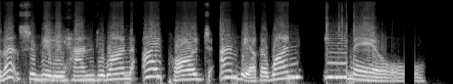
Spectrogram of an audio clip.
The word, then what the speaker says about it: iPod: word and very conveniently it is spelled with the letter I pronounced in the letter of the alphabet way so that's a really handy one iPod and the other one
